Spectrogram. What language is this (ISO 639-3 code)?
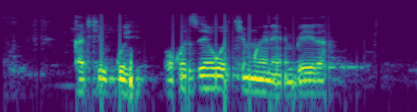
lug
